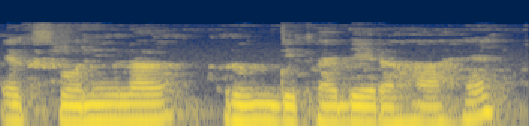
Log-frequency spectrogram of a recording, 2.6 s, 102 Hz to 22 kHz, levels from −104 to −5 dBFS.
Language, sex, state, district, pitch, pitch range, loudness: Hindi, male, Arunachal Pradesh, Lower Dibang Valley, 125 Hz, 120-130 Hz, -14 LUFS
